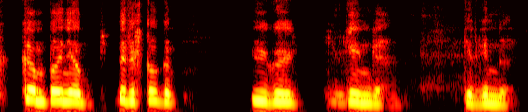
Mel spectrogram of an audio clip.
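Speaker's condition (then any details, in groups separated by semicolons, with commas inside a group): Cerebral palsy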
